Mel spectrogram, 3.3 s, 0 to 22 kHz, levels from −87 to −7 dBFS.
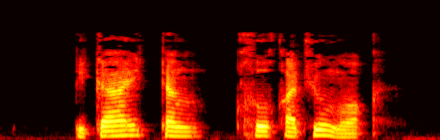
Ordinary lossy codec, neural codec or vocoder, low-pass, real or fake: MP3, 32 kbps; vocoder, 22.05 kHz, 80 mel bands, WaveNeXt; 9.9 kHz; fake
